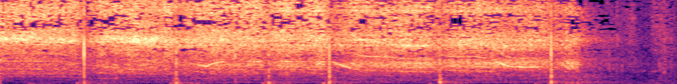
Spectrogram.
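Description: An electric drill bores into a wall, a steady high grinding whir punctuated by sharp, evenly spaced knocks about twice a second, with no voices, before the noise tapers off at the end.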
